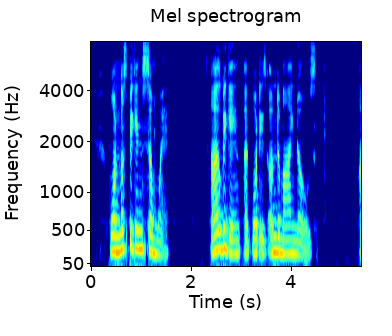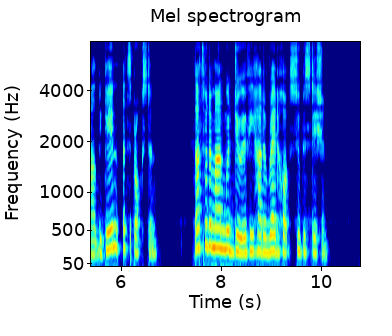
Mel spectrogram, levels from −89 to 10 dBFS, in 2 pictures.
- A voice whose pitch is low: No, high, 205 Hz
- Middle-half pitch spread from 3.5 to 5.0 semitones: Yes, average, 3.9 semitones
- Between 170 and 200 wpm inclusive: No, average, 160 wpm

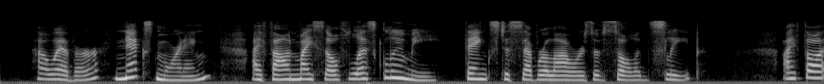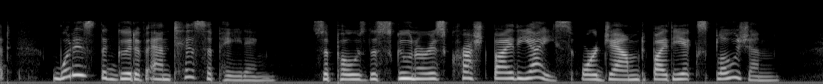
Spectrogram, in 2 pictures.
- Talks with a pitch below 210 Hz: No, high, 235 Hz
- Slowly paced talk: Yes, slow, 130 wpm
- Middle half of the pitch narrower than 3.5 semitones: No, average, 4.1 semitones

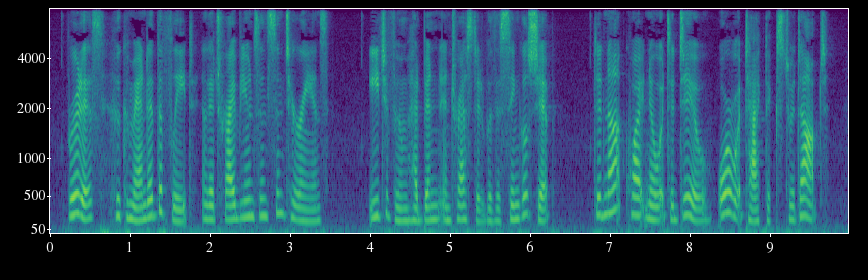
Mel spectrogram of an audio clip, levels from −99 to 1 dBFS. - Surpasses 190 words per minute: Yes, average, 200 wpm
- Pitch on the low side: No, high, 190 Hz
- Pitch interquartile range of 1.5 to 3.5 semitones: No, average, 5.3 semitones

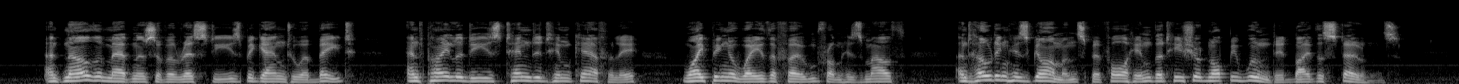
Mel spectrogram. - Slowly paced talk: No, average, 150 wpm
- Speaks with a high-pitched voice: No, medium, 140 Hz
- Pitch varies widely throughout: No, average, 4.9 semitones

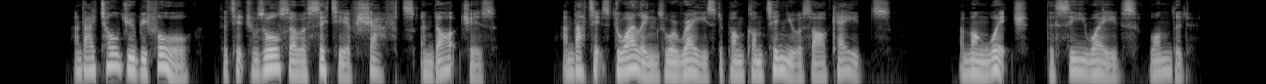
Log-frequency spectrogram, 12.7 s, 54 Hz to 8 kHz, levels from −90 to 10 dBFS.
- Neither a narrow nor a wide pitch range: Yes, average, 4.2 semitones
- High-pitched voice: No, low, 110 Hz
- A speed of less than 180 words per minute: Yes, average, 140 wpm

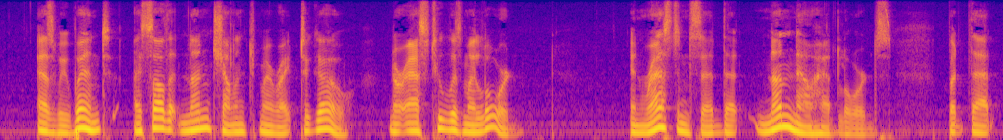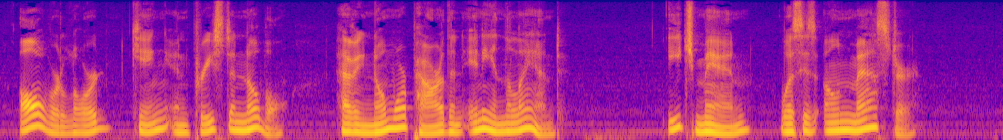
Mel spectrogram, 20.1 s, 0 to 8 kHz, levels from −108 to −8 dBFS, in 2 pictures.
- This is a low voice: Yes, low, 120 Hz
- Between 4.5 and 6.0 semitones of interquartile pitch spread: Yes, average, 5.3 semitones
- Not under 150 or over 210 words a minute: Yes, average, 155 wpm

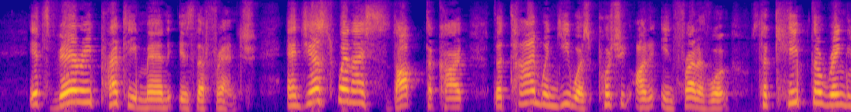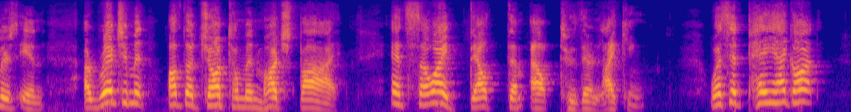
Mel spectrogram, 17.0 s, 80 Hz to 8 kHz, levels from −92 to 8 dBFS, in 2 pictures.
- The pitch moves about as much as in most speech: No, wide, 6.6 semitones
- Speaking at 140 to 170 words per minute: No, average, 180 wpm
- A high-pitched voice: Yes, high, 220 Hz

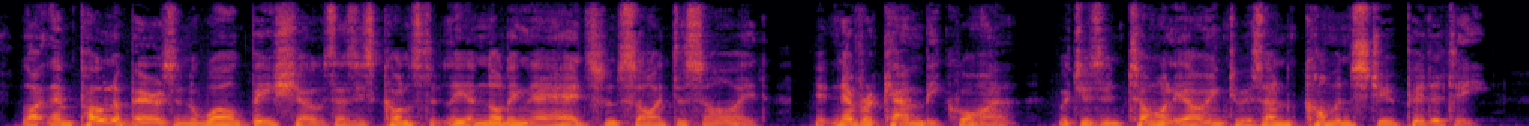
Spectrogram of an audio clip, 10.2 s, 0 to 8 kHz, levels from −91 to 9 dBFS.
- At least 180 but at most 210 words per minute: Yes, average, 195 wpm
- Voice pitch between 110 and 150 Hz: Yes, medium, 140 Hz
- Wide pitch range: No, average, 4.3 semitones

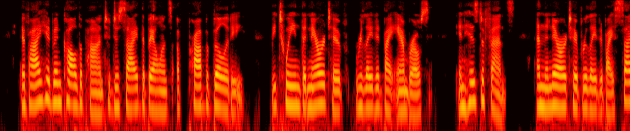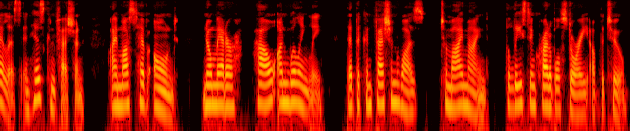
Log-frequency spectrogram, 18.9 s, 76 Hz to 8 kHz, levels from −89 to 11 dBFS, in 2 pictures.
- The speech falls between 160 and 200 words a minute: Yes, average, 165 wpm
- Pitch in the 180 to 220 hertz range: Yes, medium, 185 Hz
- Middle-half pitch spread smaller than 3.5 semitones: Yes, narrow, 2.5 semitones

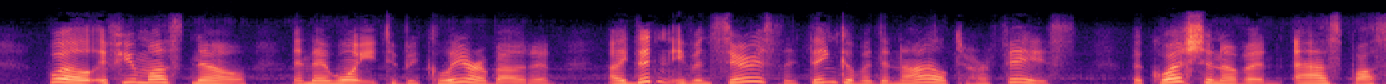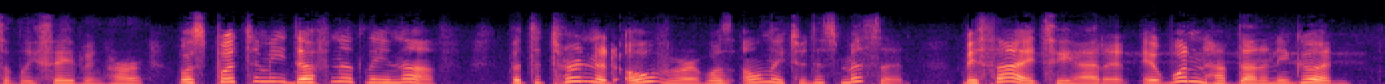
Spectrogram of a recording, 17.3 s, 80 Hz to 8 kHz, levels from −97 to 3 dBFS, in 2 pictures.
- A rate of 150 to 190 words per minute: No, average, 200 wpm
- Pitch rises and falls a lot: Yes, wide, 5.8 semitones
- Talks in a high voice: Yes, high, 245 Hz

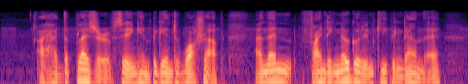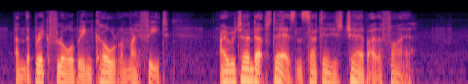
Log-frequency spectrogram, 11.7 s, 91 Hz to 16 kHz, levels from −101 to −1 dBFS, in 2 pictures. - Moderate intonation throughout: Yes, average, 3.8 semitones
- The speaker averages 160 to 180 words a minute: No, fast, 205 wpm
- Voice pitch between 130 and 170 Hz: No, very low, 90 Hz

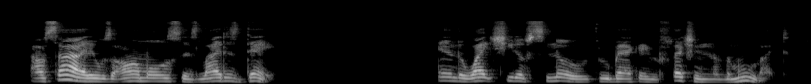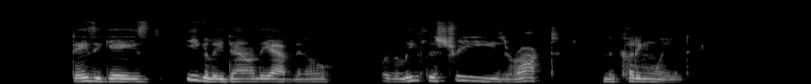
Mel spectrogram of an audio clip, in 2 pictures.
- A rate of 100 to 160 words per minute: Yes, slow, 135 wpm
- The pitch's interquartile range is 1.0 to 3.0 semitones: No, average, 3.5 semitones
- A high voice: No, medium, 140 Hz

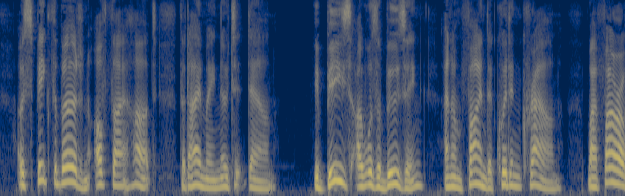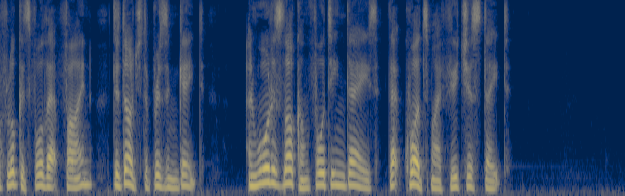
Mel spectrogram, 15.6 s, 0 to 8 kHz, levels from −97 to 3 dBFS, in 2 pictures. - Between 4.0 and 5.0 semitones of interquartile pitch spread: Yes, average, 4.7 semitones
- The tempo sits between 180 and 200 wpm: Yes, average, 190 wpm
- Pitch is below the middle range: No, medium, 160 Hz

